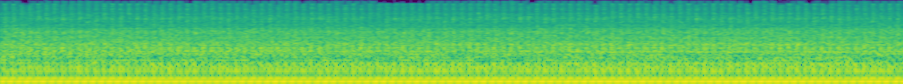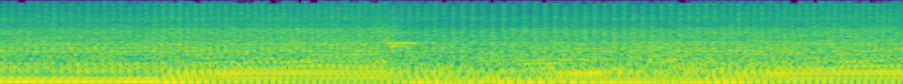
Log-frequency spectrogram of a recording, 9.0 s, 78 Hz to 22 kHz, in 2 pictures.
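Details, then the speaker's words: Toro Titan MX5400 zero-turn mower with a Kohler Confidant 23 hp V-twin runs uneven and lumpy with speed dips; it bogs badly under load and sounds weak. One cylinder is misfiring, and a choke test shows it is not fuel-related. "This thing bogs down under a load real bad. It runs rough and overall it sounds very weak."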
